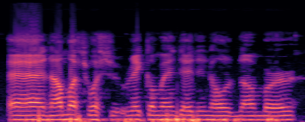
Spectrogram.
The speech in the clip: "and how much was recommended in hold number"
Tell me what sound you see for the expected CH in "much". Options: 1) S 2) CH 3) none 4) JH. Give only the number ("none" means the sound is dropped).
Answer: 2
